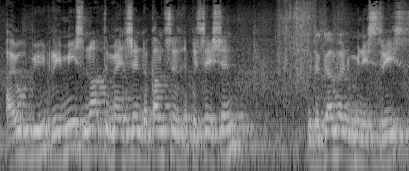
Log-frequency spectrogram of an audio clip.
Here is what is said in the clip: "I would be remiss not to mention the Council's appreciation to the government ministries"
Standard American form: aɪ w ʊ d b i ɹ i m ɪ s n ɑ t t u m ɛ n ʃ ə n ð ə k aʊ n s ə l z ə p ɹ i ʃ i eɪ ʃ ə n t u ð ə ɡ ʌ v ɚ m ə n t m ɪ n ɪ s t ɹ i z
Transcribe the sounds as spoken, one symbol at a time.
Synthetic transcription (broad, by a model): aɪ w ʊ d b i ɹ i m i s n ɑ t t u m ɛ n ʃ ə n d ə k aʊ n s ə l ə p l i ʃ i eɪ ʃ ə n t u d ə ɡ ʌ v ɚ m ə n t m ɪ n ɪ s t ɹ i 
